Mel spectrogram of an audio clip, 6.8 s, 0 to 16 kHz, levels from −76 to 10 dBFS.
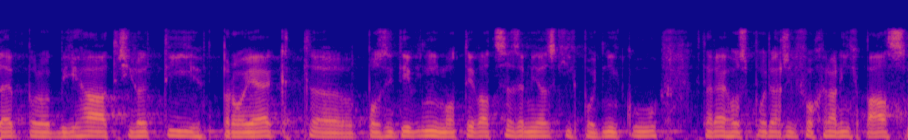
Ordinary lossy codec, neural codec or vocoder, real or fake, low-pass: MP3, 48 kbps; codec, 16 kHz, 16 kbps, FunCodec, trained on LibriTTS, 50 frames a second; fake; 7.2 kHz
